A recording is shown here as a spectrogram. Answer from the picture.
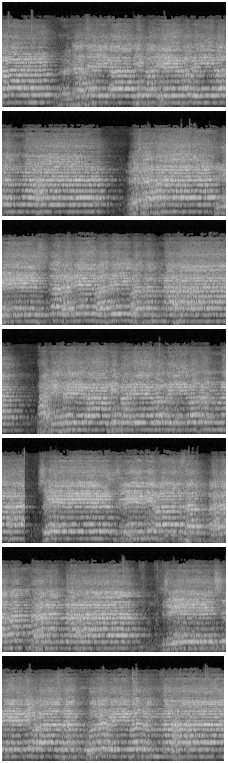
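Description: A group of voices chanting in unison in a Hindu temple, holding long, steady-pitched lines in phrases of several seconds, each broken by a short pause for breath.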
